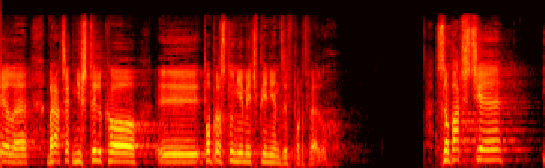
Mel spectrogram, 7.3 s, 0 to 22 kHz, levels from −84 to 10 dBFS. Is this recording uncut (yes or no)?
no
